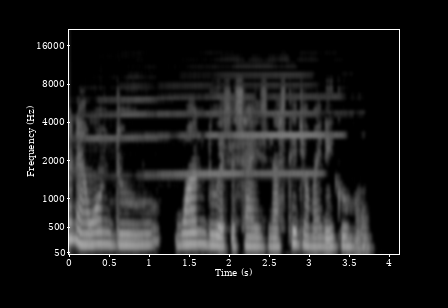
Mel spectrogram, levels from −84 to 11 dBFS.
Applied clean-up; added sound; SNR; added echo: classical method Wiener filter.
